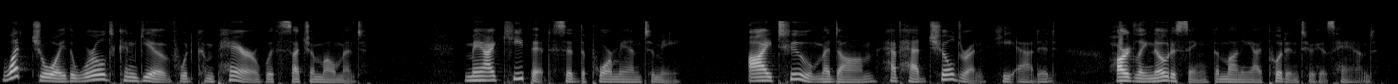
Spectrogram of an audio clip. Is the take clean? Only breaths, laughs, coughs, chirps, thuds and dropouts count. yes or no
yes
